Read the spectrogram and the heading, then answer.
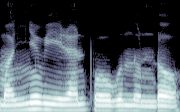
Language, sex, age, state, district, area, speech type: Malayalam, male, 18-30, Kerala, Kozhikode, urban, read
